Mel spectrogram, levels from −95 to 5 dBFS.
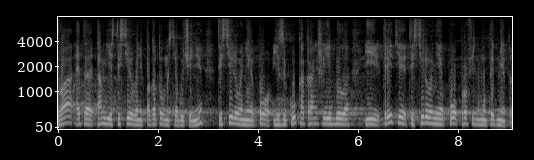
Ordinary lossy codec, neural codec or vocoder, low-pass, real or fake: none; codec, 16 kHz, 8 kbps, FreqCodec, smaller model; none; fake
